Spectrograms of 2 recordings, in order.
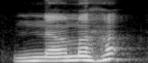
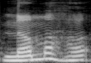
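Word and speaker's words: नमः: Om Namah Shivaya. So instead of Namaha, it will become Om Namah Shivaya.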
